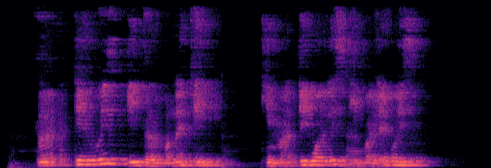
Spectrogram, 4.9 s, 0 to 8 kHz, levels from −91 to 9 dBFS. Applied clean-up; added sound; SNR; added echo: neural mask model DeepFilterNet 3.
